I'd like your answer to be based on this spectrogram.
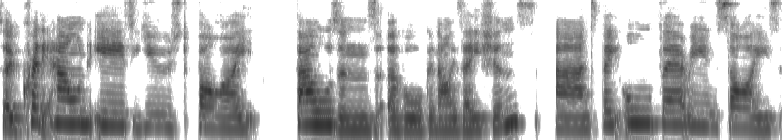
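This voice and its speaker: Against a quiet background, a woman with a British accent speaks in a fairly high pitch, her tone bright and sharp and her intonation lively. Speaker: software partner manager presenting a product. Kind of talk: webinar product presentation. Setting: video call webinar. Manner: hesitant, many fillers.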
